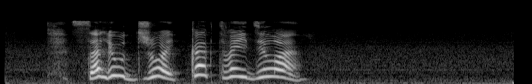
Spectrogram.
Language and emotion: Russian, positive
